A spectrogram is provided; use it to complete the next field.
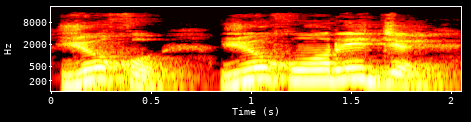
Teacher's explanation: جیم ساکن ہے، قلقلہ کریں گے یہاں پر کیونکہ حروف قلقلہ میں سے شامل ہے۔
